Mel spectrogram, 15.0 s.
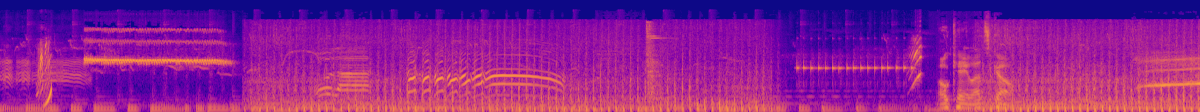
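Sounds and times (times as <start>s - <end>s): shrill whistle blast: 1.0s - 3.0s
helicopter rotor chopping: 1.3s - 15.0s
squeaky cartoon voices chattering: 11.3s - 11.6s.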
